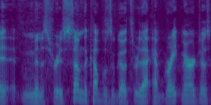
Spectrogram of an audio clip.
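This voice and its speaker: The speaker is male. His accent is American. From US Pacific Northwest (Tacoma, Washington). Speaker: pastor. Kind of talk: sermon. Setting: church. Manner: halting.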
